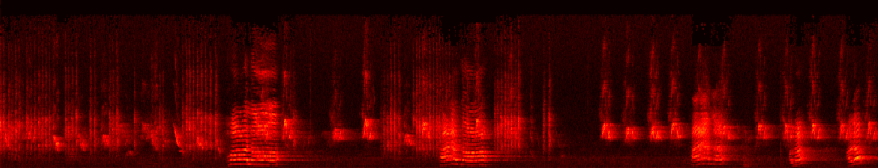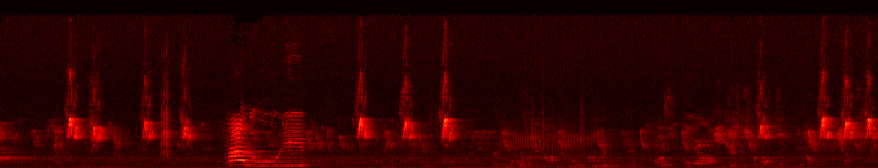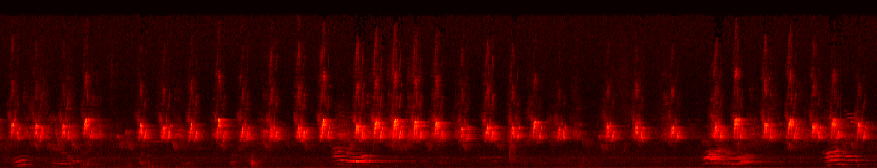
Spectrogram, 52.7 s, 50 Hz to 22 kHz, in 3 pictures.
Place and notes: sunny Sunday late morning, conversation of two kids, across the backyard, from one house to the other.
(Sony PCM D50)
